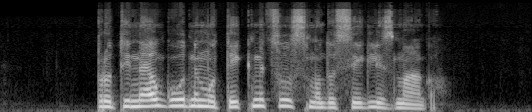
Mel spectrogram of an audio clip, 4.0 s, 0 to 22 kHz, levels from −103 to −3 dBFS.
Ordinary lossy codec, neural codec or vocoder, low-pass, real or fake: Opus, 16 kbps; none; 19.8 kHz; real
